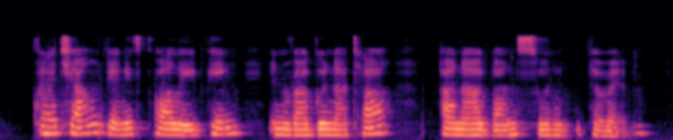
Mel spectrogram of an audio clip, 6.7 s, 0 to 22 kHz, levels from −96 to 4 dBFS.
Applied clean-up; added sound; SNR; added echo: neural mask model DeepFilterNet 3.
